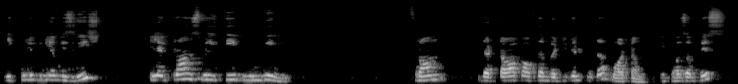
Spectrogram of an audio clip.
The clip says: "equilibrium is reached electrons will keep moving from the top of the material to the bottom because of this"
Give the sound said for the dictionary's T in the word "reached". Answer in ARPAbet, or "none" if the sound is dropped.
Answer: T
